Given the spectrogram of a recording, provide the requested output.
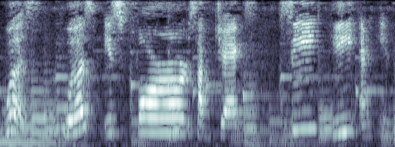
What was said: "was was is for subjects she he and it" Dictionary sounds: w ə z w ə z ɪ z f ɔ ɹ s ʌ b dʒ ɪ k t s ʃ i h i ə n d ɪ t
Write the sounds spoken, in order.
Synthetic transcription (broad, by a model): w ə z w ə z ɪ s f ɔ ɹ s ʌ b dʒ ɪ k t s s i h i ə n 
